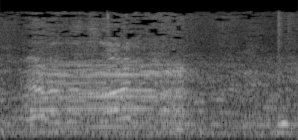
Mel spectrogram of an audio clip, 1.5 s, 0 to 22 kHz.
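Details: Dairy cows with calves, improved and local desi breeds, at the Chowbaria cattle market in Manda, Naogaon, Bangladesh, recorded 9 November 2018: one drawn-out, steady moo of about a second, heard over busy market chatter and voices.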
